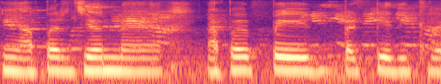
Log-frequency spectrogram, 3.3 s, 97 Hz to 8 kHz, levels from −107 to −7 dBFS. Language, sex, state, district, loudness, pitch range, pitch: Hindi, female, Gujarat, Valsad, -14 LUFS, 190-200 Hz, 195 Hz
